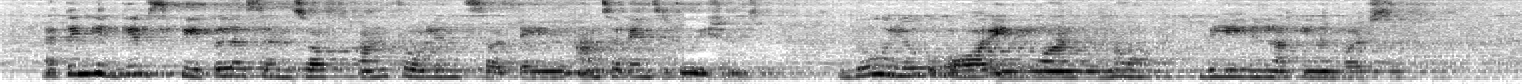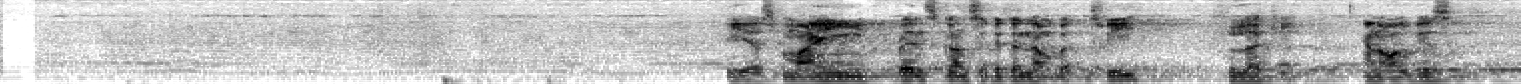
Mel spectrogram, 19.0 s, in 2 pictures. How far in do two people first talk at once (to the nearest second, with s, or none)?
none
